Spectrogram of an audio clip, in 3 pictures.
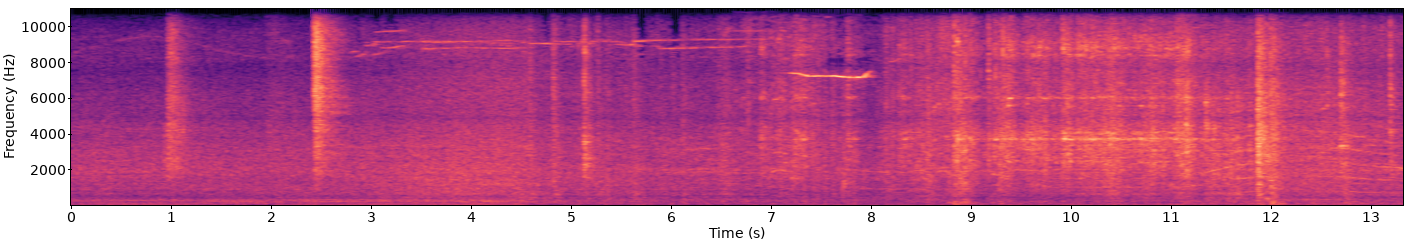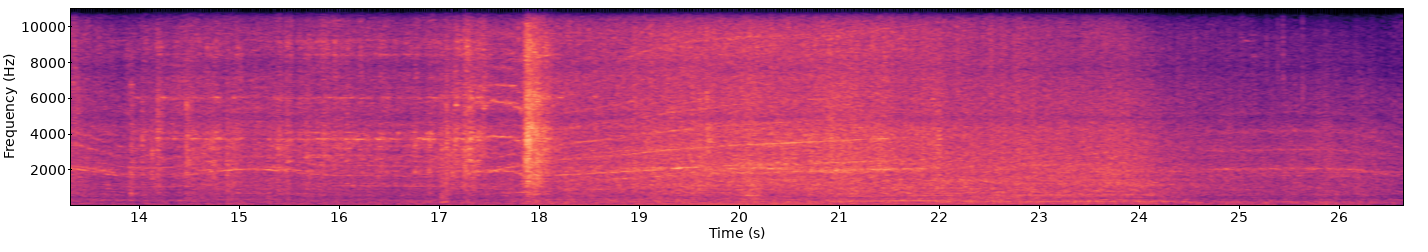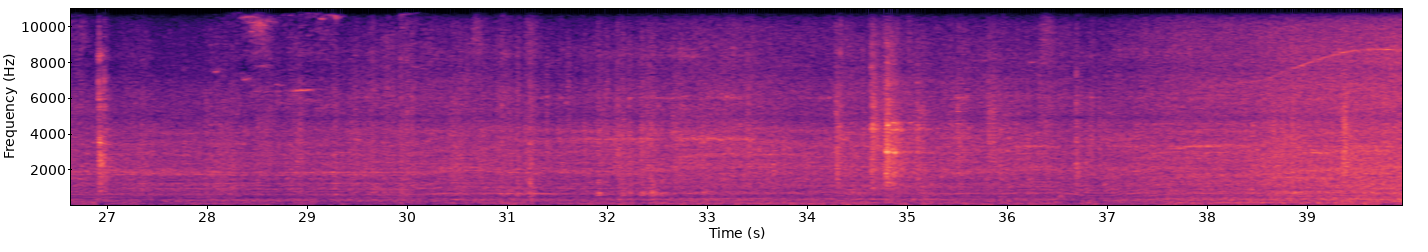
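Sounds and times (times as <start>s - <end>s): truck diesel engine droning: 0.0s - 39.9s
high squeals: 4.7s - 11.4s, 12.8s - 22.3s.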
